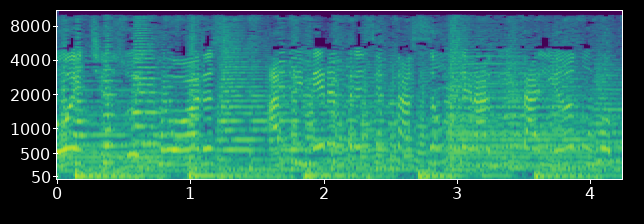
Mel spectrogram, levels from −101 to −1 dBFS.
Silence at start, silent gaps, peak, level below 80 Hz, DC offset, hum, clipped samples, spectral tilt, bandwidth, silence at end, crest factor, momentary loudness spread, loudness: 0 s; none; -2 dBFS; -26 dBFS; 0.1%; none; under 0.1%; -4.5 dB/octave; 10.5 kHz; 0 s; 16 dB; 4 LU; -18 LUFS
